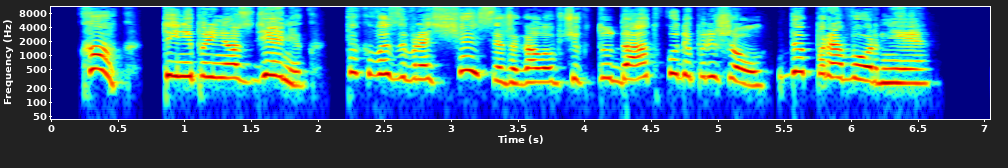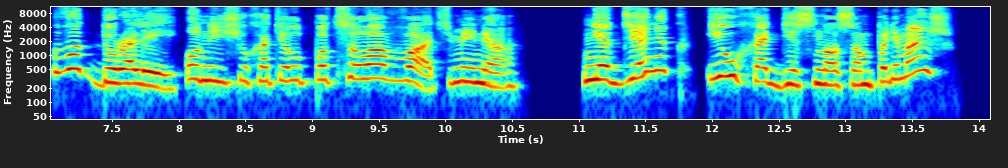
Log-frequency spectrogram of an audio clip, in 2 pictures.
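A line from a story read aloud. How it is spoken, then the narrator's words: Frightened scream. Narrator (Russian): Побледнев как полотно, она закричала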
